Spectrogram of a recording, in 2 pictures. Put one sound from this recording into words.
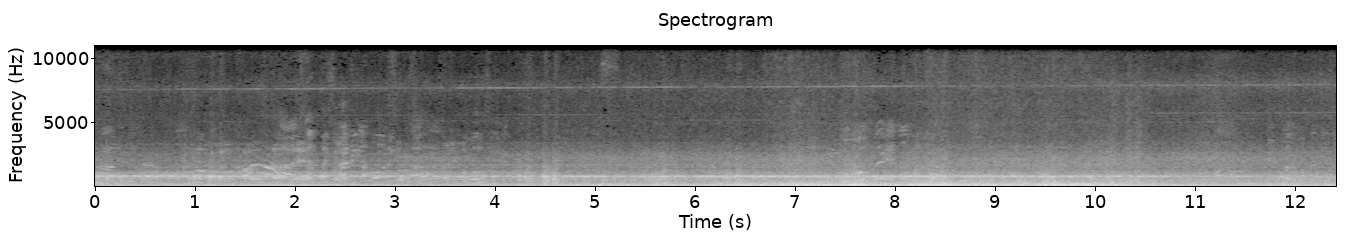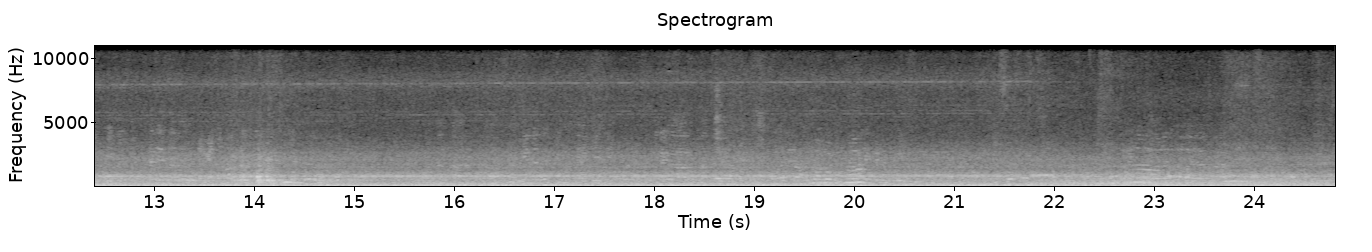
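A stopped electric train hums steadily with a faint whine.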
